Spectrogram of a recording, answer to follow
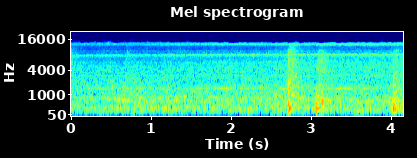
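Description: Aircraft engines running: a steady hum and whine carried into the enclosed jet bridge. Two sharp knocks sound near the end, less than half a second apart.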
